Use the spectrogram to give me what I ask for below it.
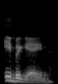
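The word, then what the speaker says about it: ibogaine: It's It's ibo o g a i n e. It's ibagane.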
